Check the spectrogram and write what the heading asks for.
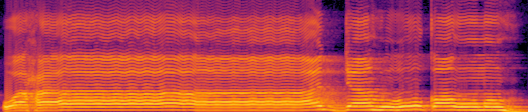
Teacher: Maksudnya adalah yang 3 alif tadi itu kita panjangkan membacanya. Ha dipanjangkan sampai 3 alif baru kita bertasydid. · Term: mad lazim mutawal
